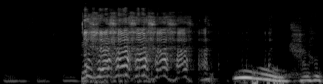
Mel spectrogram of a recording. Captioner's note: laughing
